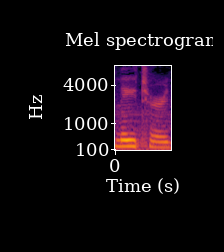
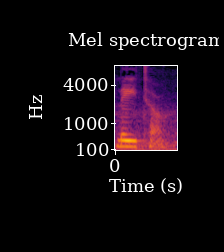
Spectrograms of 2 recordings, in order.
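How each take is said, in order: First: The final r sound is pronounced. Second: The final r sound is silent. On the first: The speaker calls it wrong. "they don't pronounce it later" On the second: The speaker calls it right. "they pronounce it later. So the R is probably silent"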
